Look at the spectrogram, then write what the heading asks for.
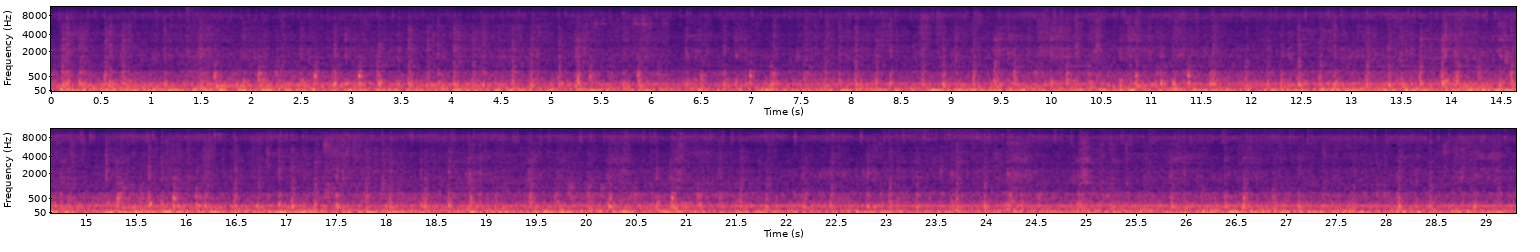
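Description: Norfolk Southern manifest freight train's tank cars and covered hoppers rolling past: a loud, steady rumble of steel wheels on rail with clickety-clack over the rail joints. A steady low tone joins the rumble about six seconds in.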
